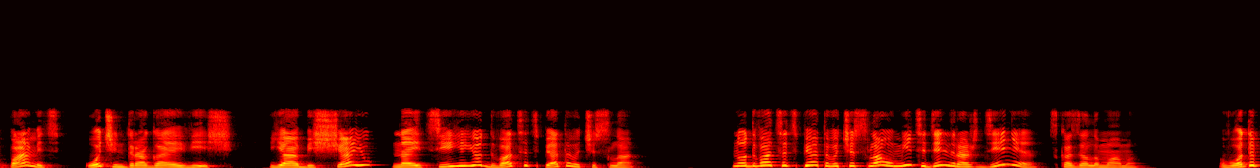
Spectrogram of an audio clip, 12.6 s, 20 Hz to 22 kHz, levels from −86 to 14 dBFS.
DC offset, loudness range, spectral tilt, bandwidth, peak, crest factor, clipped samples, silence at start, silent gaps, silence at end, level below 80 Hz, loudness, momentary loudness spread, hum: under 0.1%; 3 LU; -4 dB/octave; 8.2 kHz; -8 dBFS; 18 dB; under 0.1%; 0.1 s; 6.66-6.86 s, 6.99-7.31 s, 11.70-11.74 s, 11.83-12.19 s; 0 s; -74 dBFS; -26 LUFS; 10 LU; none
